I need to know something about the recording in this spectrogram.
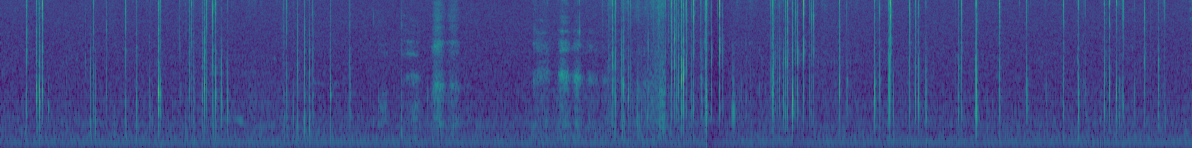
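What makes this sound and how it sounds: A fingertip taps and scratches the control pad and screen edge on the back of a small black plastic compact digital camera, with a tissue lying nearby. Many sharp, dry, bright clicks come in irregular clusters with soft scratchy rubbing between them. A steady low hum runs underneath throughout.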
